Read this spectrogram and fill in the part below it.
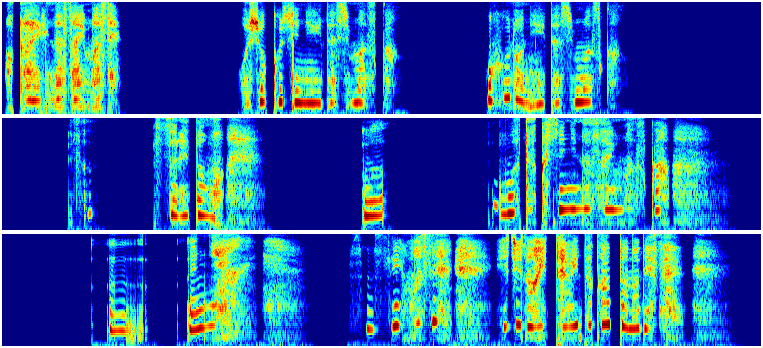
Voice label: お帰りなさいませ。, 癒し ボイス

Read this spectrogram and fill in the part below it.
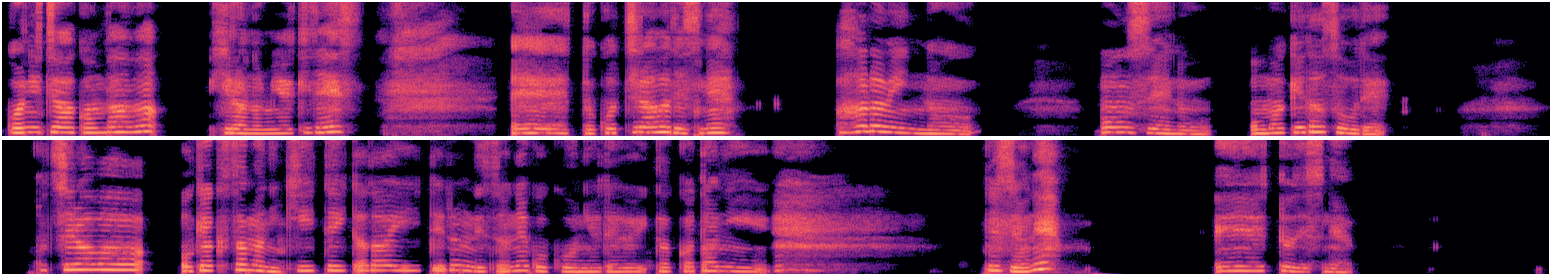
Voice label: フリートーク ハロウィン ver; 淫語実況

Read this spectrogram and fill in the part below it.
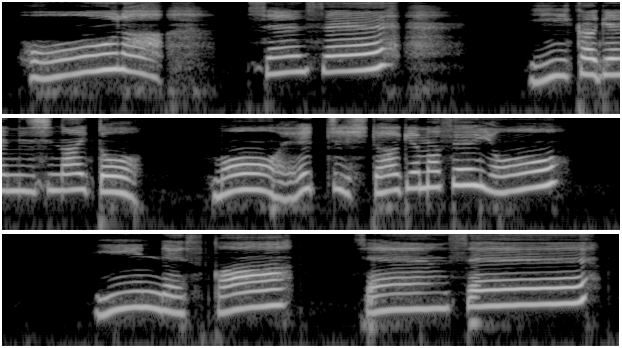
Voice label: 特典目覚まし音声

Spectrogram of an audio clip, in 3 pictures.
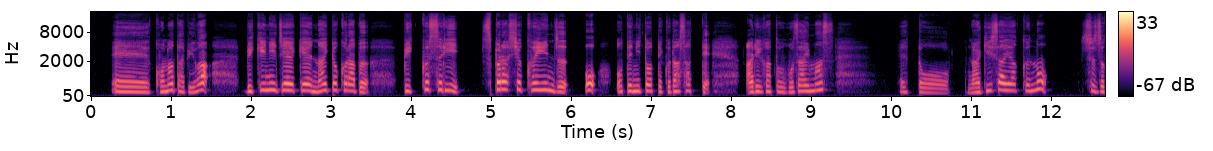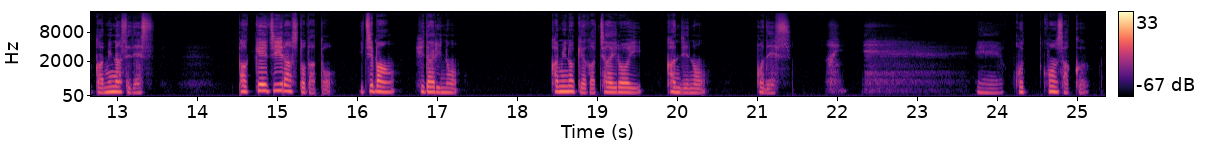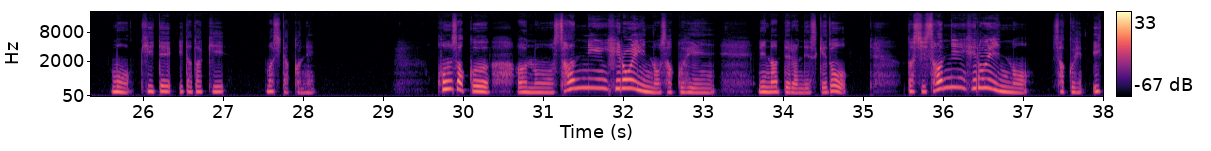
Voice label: フリートーク, ASMR

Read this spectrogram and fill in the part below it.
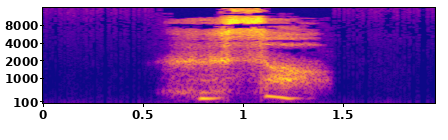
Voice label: mob女子台詞

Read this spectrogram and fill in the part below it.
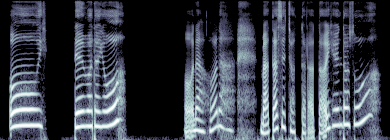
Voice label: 優しいお姉さん 電話だよ

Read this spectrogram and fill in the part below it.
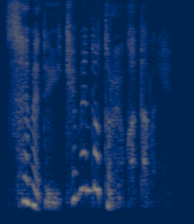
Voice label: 女の子台詞

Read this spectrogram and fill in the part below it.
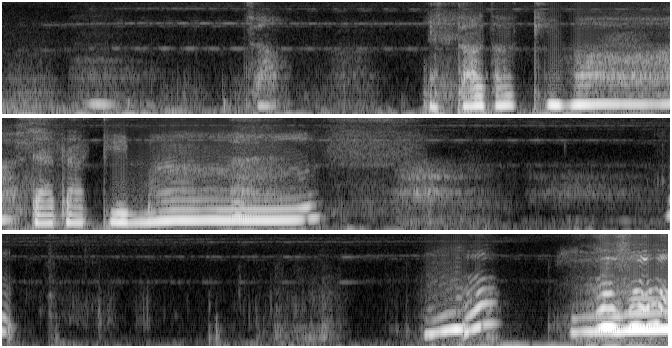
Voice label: キスもたっぷり甘やかしカウントダウン手コキ, ASMR

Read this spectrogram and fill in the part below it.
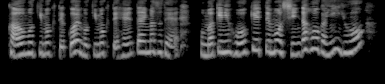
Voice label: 女の子 台詞, ASMR

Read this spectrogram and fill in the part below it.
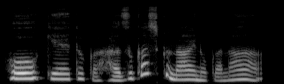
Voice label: mob 女子 台詞

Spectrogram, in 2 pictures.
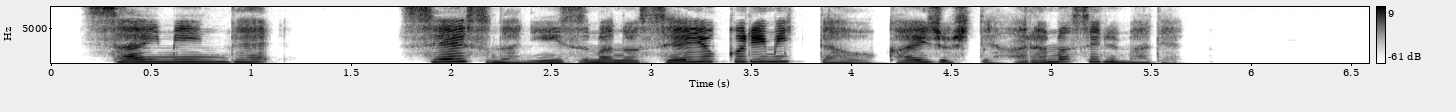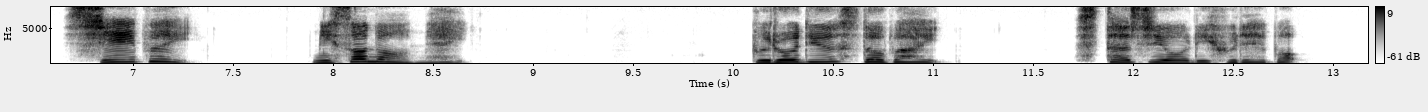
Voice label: タイトルコール, ASMR

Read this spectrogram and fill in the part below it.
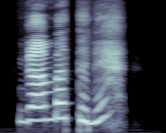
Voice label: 応援ボイス

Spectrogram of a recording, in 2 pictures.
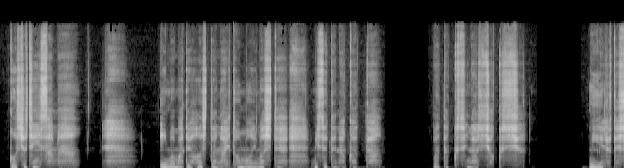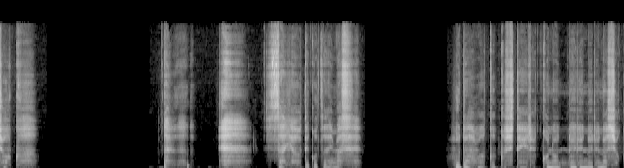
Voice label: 耳を触手で攻められる, ASMR; 簡易モノラル編集 効果音なし

